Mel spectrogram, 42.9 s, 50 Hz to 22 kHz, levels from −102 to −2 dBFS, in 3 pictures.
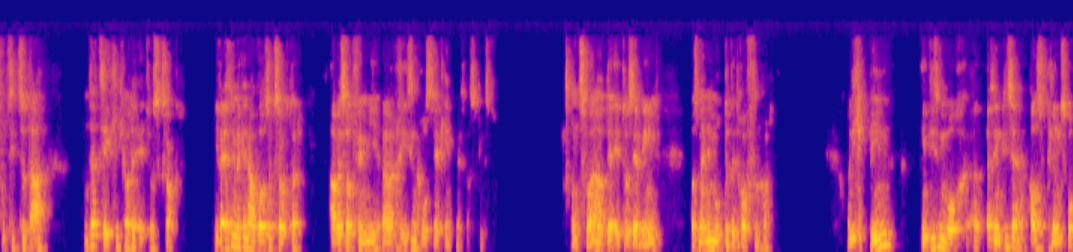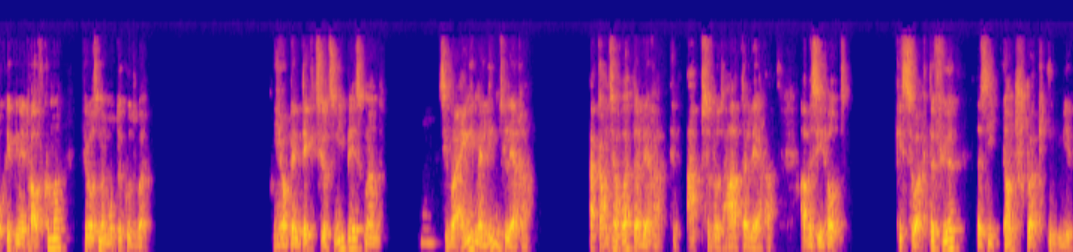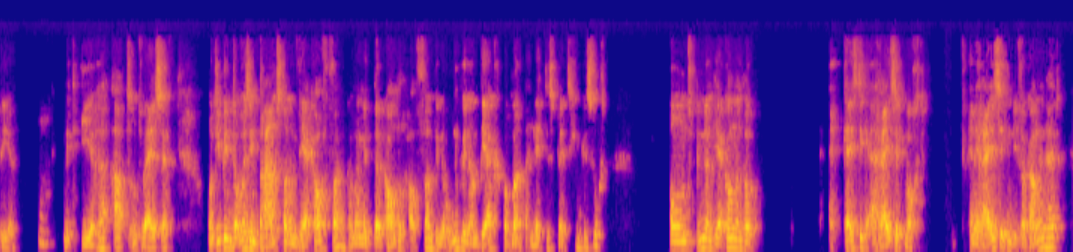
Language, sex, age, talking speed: German, male, 40-59, 195 wpm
